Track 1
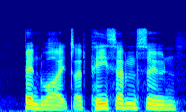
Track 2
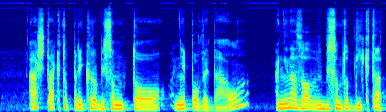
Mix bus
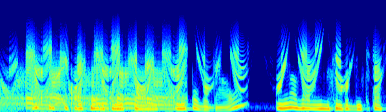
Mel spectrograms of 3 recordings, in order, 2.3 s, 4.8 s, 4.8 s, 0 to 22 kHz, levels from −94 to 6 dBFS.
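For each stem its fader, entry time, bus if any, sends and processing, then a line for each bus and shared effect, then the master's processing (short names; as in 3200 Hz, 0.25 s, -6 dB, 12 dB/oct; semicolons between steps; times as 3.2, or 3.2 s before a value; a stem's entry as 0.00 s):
-9.0 dB, 0.00 s, no send, per-bin compression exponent 0.2
+0.5 dB, 0.00 s, no send, band-pass 150 Hz, Q 1.7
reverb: off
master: decimation with a swept rate 24×, swing 160% 2.4 Hz; stepped low-pass 9.4 Hz 940–3600 Hz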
